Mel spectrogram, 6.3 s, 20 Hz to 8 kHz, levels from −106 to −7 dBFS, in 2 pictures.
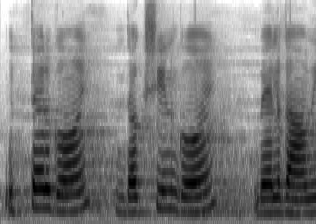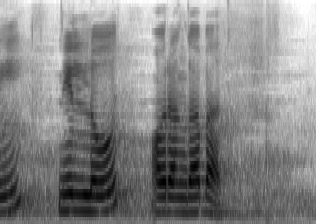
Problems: constant background noise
